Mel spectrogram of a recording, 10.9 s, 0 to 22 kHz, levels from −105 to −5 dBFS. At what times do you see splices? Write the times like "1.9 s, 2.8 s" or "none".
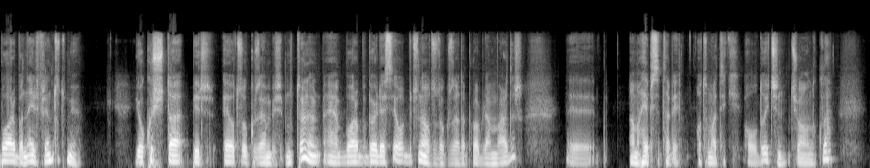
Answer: none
